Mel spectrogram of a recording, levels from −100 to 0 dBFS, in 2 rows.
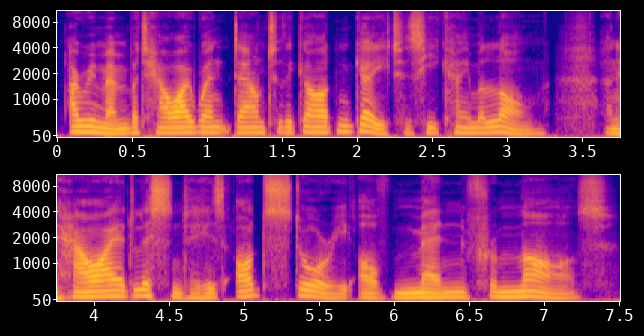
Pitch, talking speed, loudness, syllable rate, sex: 125 Hz, 215 wpm, -18 LUFS, 5.1 syllables/s, male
